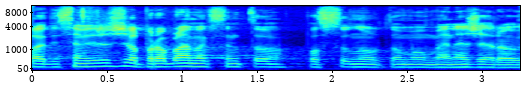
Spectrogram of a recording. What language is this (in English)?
Czech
